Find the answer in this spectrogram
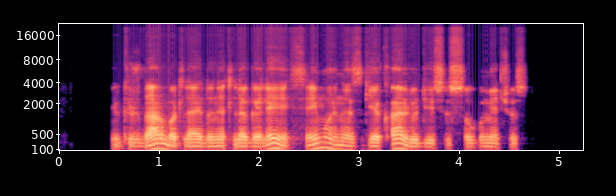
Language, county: Lithuanian, Vilnius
